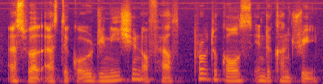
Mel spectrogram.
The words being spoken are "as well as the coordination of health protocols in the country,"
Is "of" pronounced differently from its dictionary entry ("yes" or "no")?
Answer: yes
